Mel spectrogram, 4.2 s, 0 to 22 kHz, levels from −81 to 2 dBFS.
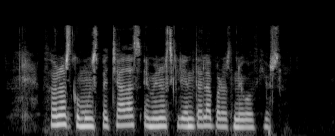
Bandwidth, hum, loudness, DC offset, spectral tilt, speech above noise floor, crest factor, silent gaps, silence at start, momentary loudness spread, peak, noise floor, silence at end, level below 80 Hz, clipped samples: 11.5 kHz; none; -23 LUFS; under 0.1%; -4.5 dB/octave; 52 dB; 18 dB; none; 0.25 s; 10 LU; -6 dBFS; -74 dBFS; 0.7 s; -60 dBFS; under 0.1%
